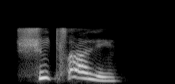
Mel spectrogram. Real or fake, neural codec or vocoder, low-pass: fake; codec, 16 kHz, 1 kbps, FreqCodec, larger model; 5.4 kHz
